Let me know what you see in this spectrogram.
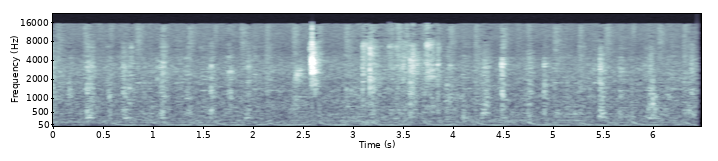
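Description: Close-up chewing and biting into crisp-breaded fried chicken: a run of irregular crunches and wet mouth clicks, the sharpest about two and a half seconds in, over a low steady hum.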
